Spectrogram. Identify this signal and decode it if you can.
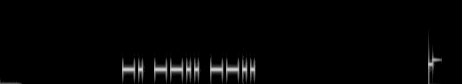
Morse code, heard as a keyed tone, about 29 wpm, 700 Hz. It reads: NZZ
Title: USA Call Sign Postfixes - 3 Letters 30wpm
